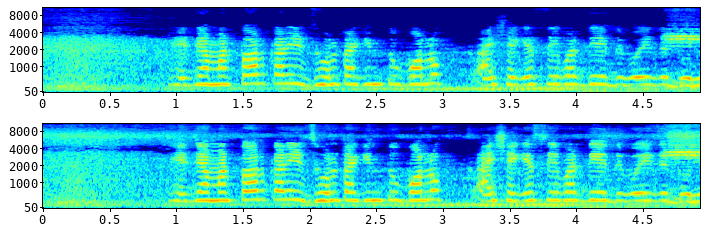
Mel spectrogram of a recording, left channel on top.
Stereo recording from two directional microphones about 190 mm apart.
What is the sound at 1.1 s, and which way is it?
A woman's voice, 35° right (ahead or behind).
